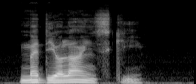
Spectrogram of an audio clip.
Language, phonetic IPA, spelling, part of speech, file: Polish, [ˌmɛdʲjɔˈlãj̃sʲci], mediolański, adjective, Pl-mediolański.ogg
